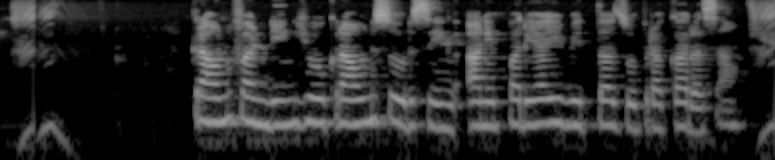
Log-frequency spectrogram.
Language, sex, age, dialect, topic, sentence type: Marathi, female, 31-35, Southern Konkan, banking, statement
